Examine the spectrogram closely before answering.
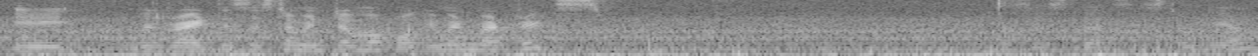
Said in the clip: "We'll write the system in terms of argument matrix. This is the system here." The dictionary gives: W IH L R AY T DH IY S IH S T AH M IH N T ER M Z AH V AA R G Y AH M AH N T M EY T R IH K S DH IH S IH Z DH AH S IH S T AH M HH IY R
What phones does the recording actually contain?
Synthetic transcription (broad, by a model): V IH L R AY T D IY S IH S T AH M IH N T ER M AH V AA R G Y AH M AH N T M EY T R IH K S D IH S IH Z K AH S IH S T AH M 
